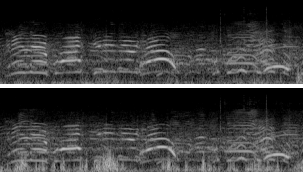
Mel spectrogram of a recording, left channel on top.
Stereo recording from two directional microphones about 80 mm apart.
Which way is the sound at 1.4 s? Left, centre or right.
Left.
